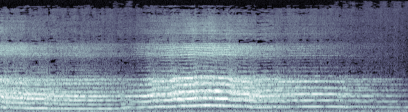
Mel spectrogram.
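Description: Slow chanting on long held notes, the pitch sinking and then rising again, fading away toward the end.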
